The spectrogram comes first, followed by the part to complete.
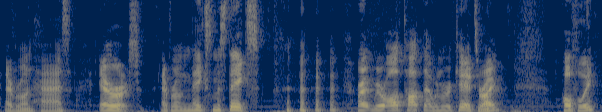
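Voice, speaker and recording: A man hosts a market livestream in a pushed, bright, rather high voice, speaking at a normal speed but pausing often. He's loose and chatty with viewers, full of ums and rhetorical "right?" with light chuckles, and sounds a little stuffy from congestion.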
